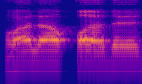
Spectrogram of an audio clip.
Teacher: وَلَقَدْ قاف مستعلیہ ہے، پر پڑا جائے گا، دال ساکن پر قلقلہ ہوگا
